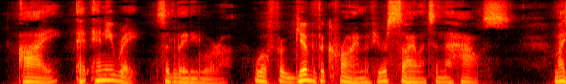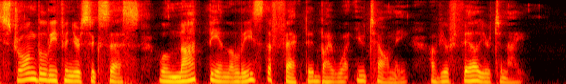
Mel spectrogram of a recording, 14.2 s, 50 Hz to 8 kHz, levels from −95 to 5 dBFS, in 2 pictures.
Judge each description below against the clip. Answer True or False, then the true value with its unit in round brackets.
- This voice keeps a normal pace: True (170 wpm)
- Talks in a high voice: False (115 Hz)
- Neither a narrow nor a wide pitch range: True (4.4 semitones)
